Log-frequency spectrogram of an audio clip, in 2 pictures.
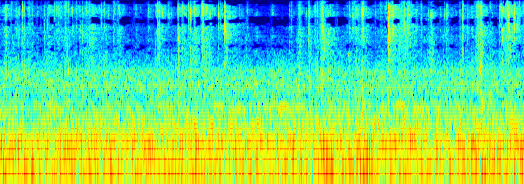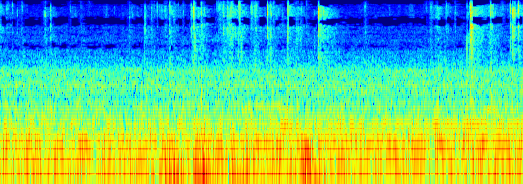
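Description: A black knife blade scrapes across a solid pink bar of soap held in the hand, cutting off crumbly shavings. A steady, dense crunching and crackling runs throughout over a low rumble, with short bright ticks scattered through it.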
